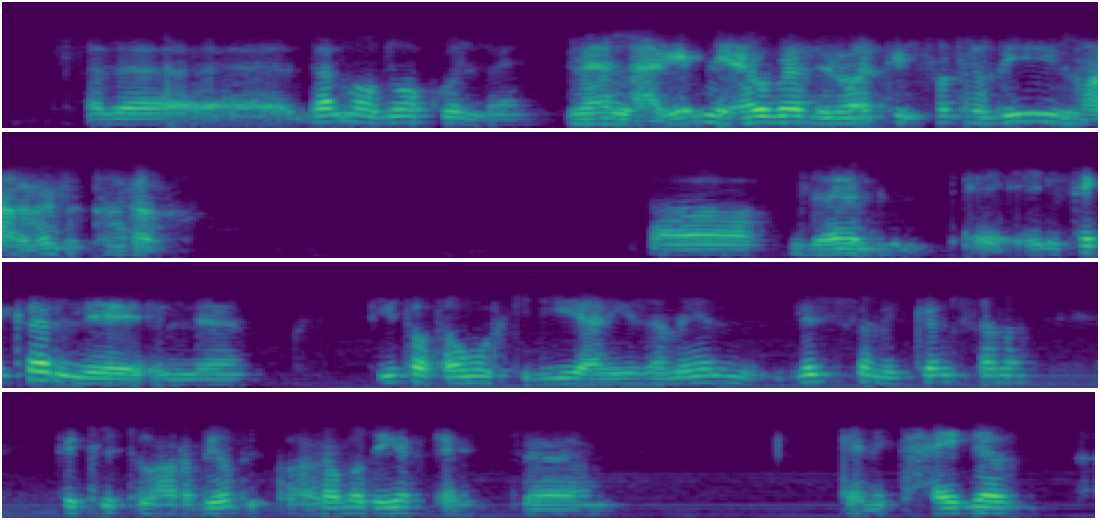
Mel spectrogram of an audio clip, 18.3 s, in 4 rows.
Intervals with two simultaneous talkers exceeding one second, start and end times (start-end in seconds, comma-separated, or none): none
